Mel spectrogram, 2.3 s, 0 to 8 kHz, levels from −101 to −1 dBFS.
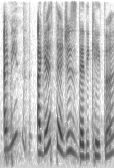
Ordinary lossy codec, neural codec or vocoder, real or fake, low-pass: none; none; real; none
